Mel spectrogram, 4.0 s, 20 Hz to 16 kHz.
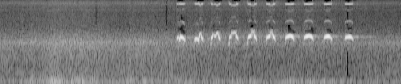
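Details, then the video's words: Osprey flying over its nest at night at Hellgate Canyon, Missoula, Montana, April 29; after a quiet hiss, about ten sharp, high chirping whistles follow in quick succession, then stop. "Hellgate Canyon Ospreys ~ Louis' Night Fly Over"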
